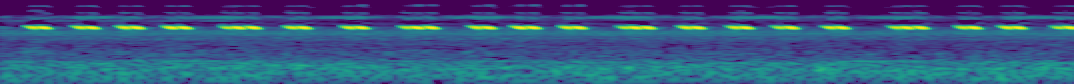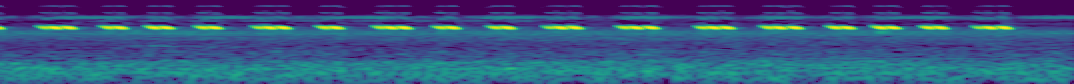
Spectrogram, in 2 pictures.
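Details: Carolina ground cricket creating a sound illusion: steady run of short, high, sharp chirps about four per second, paired with a fainter, even higher pulsing trill overhead, continuing without break over quiet background.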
